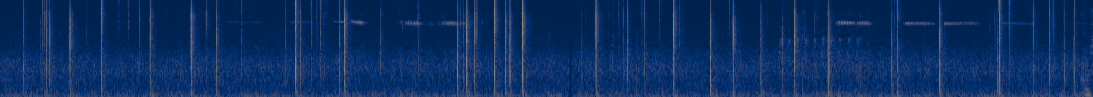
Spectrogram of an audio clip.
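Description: Wood fire crackling in a ceremonial fire pit: irregular sharp pops and snaps, a few each second.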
